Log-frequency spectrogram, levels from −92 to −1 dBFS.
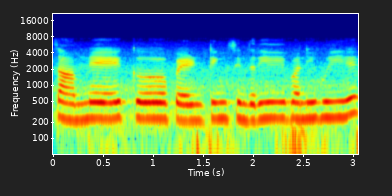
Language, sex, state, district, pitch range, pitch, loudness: Hindi, female, Madhya Pradesh, Dhar, 235-240 Hz, 235 Hz, -15 LUFS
